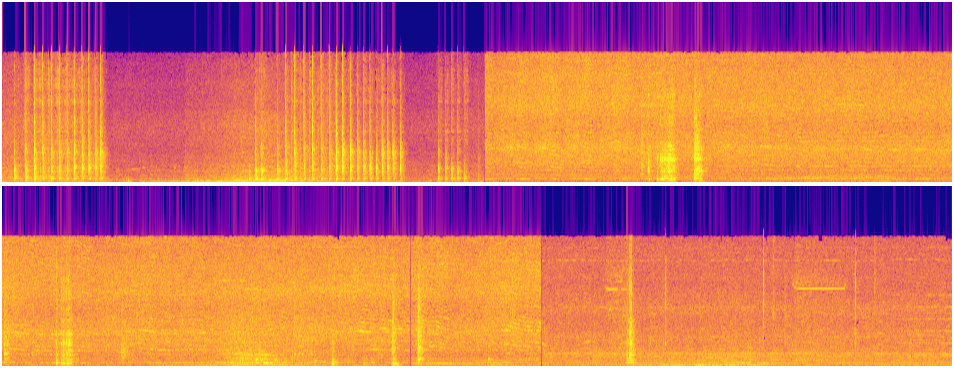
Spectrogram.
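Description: Hardware being fitted to a wooden cradle: two bursts of rapid tapping near the start, then a cordless drill driving screws, with short whirs that rise and fall and sharp clicks, over a steady hiss.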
